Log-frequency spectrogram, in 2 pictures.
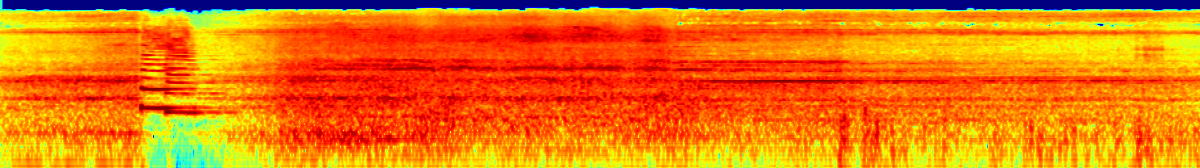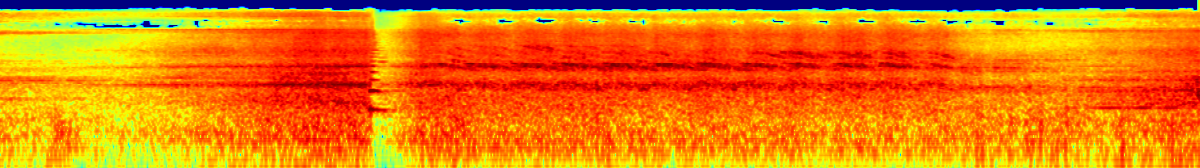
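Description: A brief train horn about two seconds in, then trains running through the station at speed: wheels rumbling and clattering over the rail joints, swelling again as another train passes in the second half.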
